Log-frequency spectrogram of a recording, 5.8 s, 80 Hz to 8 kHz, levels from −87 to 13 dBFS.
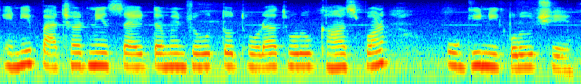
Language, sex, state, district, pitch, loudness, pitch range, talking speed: Gujarati, female, Gujarat, Valsad, 210 Hz, -13 LUFS, 205-220 Hz, 145 wpm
